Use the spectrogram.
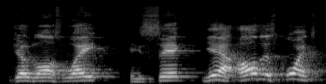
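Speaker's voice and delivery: ordinary talk, nothing marked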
